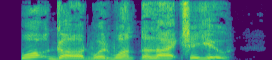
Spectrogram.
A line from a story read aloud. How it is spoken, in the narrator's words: growled Lem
